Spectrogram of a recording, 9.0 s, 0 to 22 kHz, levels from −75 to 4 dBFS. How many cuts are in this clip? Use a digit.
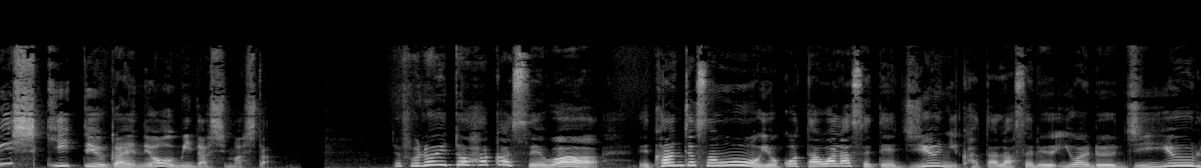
1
